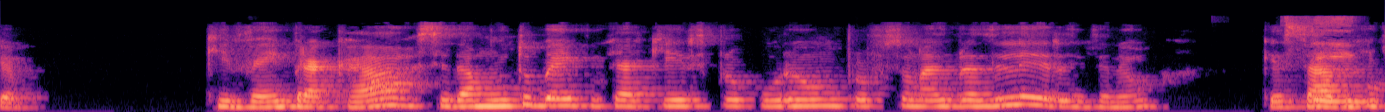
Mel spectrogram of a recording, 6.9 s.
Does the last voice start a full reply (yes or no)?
no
